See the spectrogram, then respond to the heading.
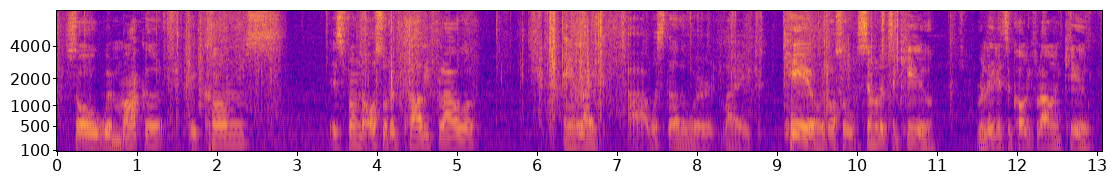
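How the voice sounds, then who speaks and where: Against noticeable background noise, a man with a fairly high pitch and ordinary pitch variation speaks with long, frequent pauses. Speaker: herbal health vlogger. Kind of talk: casual talk to camera. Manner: fast.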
